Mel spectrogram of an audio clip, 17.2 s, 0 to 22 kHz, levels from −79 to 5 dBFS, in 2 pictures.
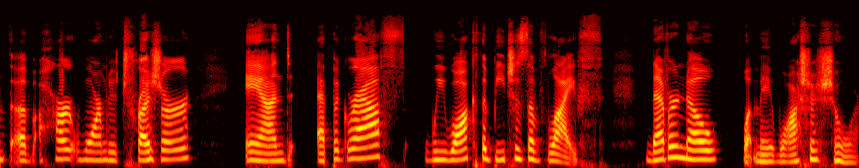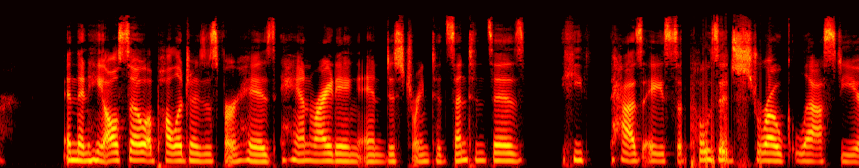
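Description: Just after "has a", from 15.32 to 16.2 s, processor overload crackle tears through the speech. Short buffers, around 10 ms each, keep missing their deadline and replaying old audio with hard edges. Unlike one isolated dropout, it's a continuous gritty burst.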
